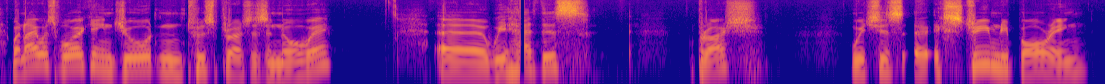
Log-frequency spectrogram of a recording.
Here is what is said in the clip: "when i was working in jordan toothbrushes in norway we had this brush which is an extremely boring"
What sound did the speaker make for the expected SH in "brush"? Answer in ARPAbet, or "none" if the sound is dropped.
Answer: SH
